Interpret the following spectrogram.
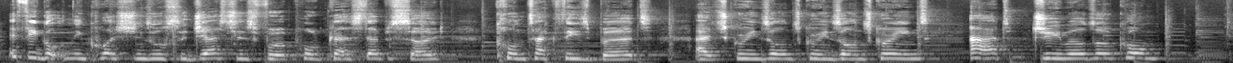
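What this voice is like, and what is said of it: Put-on English accent. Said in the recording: “This English accent is here to lend much needed respectability and sophistication”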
